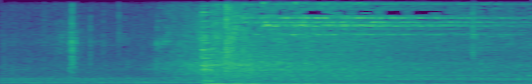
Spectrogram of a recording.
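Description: A heavy chest thumps down with a deep boom.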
